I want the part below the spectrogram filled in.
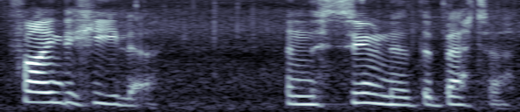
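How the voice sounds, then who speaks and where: A woman voicing a guarded, devout young cleric of a dark goddess in a video game, speaking in a cool, measured manner. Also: mid-range voice, slight background noise, natural voice, low-quality recording. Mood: guarded, wry. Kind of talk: video game dialogue acting.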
